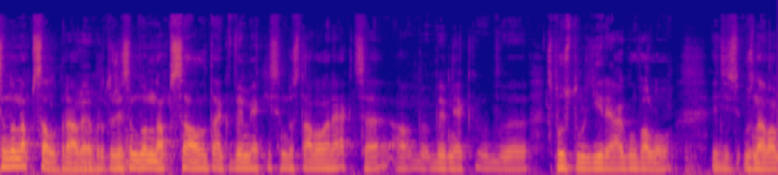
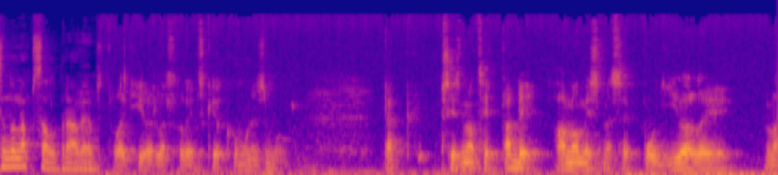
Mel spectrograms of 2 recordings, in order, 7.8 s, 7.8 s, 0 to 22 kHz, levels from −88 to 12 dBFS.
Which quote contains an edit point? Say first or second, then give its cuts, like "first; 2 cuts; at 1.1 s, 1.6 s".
second; 1 cut; at 1.0 s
